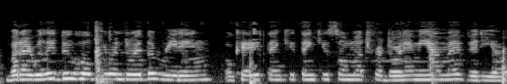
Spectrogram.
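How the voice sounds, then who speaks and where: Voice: medium pitch, flat delivery, fairly quick, dull audio, noisy background. A tarot reader giving a casual, encouraging reading to camera, laughing often and checking in with the audience as they go. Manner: chatty, keeps checking in with "okay?" and "all right?".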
